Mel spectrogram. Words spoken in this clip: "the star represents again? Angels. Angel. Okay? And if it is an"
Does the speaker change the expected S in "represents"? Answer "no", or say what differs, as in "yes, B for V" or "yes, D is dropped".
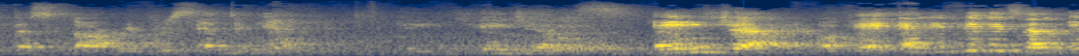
yes, S is dropped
